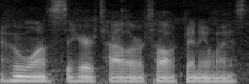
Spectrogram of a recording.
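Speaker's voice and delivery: ordinary talk, nothing marked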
